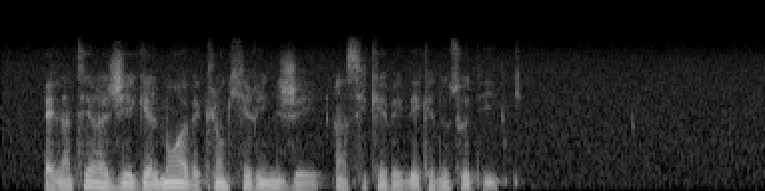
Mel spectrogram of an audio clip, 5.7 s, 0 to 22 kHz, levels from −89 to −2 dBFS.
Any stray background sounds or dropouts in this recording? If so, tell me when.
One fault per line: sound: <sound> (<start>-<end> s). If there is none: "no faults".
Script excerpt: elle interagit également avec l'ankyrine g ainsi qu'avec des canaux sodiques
no faults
